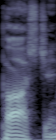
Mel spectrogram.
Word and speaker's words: Paustian: out is postion your real last name postion yeah ption postion ption I just keep saying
